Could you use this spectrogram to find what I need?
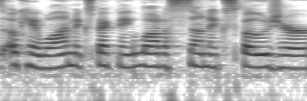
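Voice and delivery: ordinary talk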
